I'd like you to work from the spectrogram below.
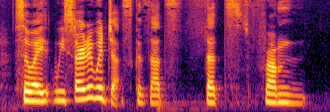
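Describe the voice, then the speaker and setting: Recorded very cleanly against a silent background, a woman with a Californian accent speaks with ordinary pitch variation. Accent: Californian American. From Los Angeles, San Gabriel Valley. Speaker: author. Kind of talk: casual interview. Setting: studio.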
